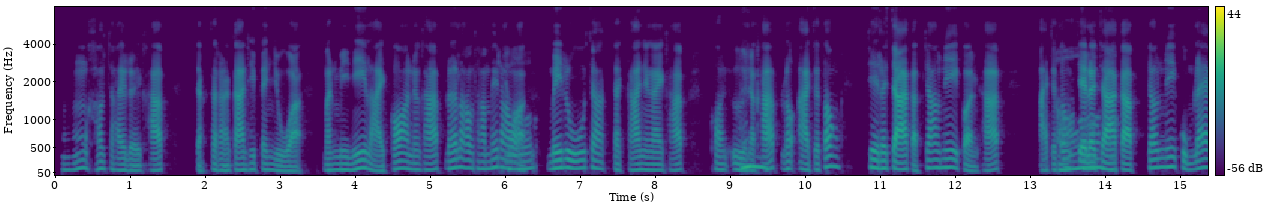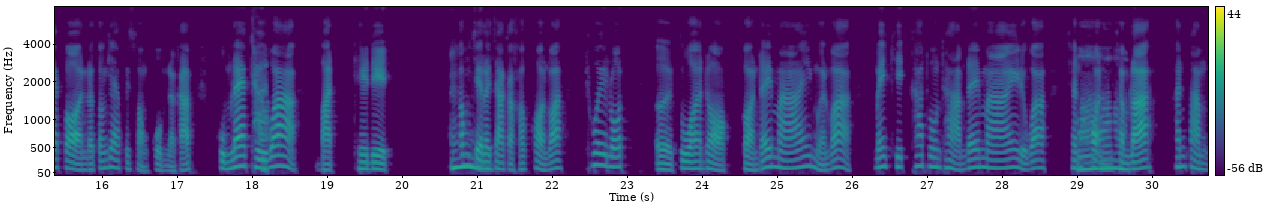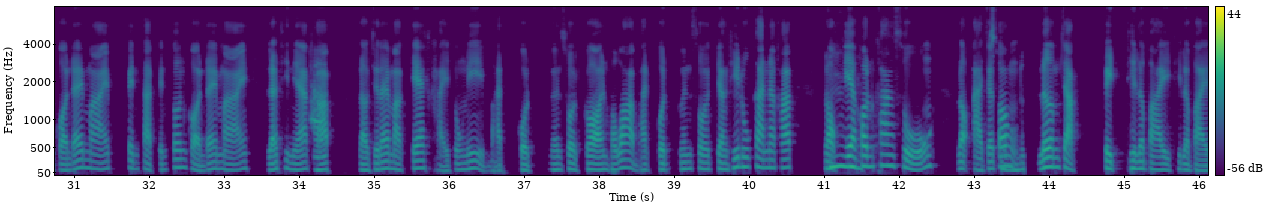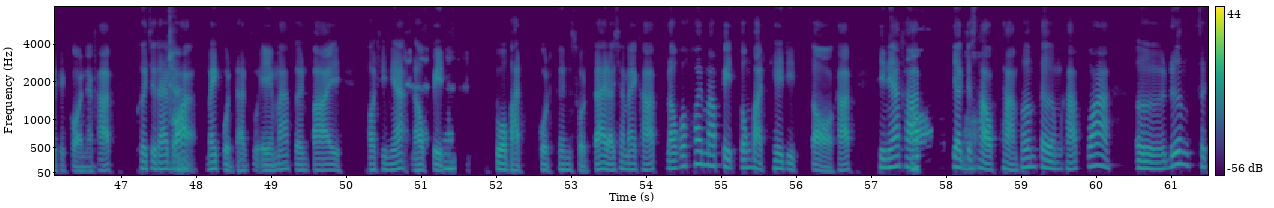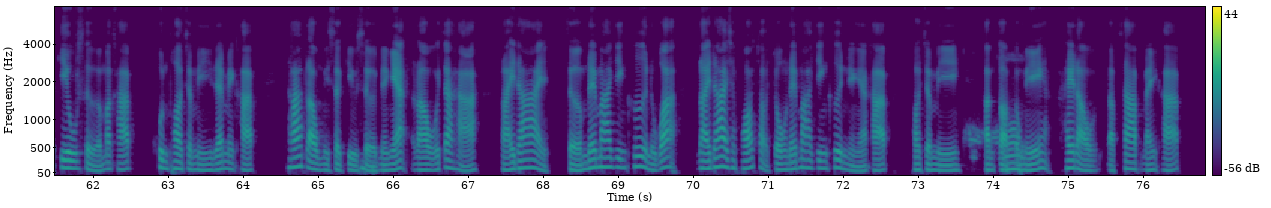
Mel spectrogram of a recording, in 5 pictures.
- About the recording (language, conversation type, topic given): Thai, advice, ฉันควรจัดงบรายเดือนอย่างไรเพื่อให้ลดหนี้ได้อย่างต่อเนื่อง?
- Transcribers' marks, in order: other background noise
